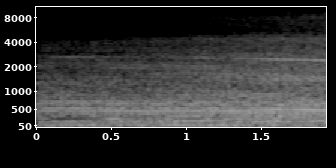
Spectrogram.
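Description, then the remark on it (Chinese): A hand-built airplane successfully takes off from a workshop: a loud, steady roaring engine with a faint high whine, swelling slightly over two seconds. No voices. “工作室的大门敞开了，这一次，他们乘着飞机。成功的起飞了”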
